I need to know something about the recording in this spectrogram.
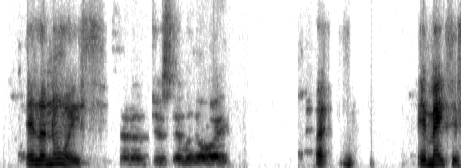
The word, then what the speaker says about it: Illinois: us Illinois CLE is some people pronounce it with the S on the end call it Illinois Illinois instead of just Illinois it makes it sound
